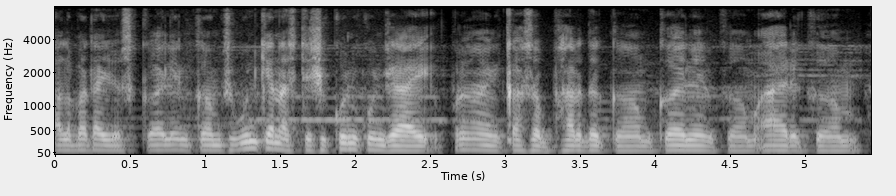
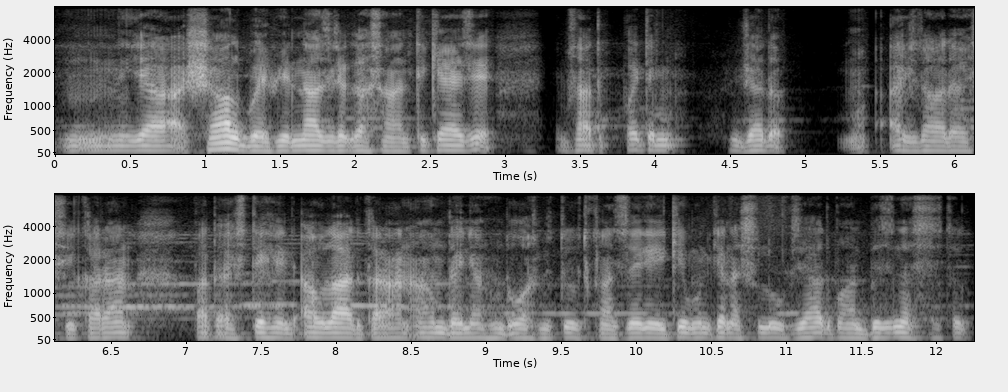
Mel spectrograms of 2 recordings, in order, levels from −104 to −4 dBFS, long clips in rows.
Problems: background sounds at intervals, continuous background conversations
